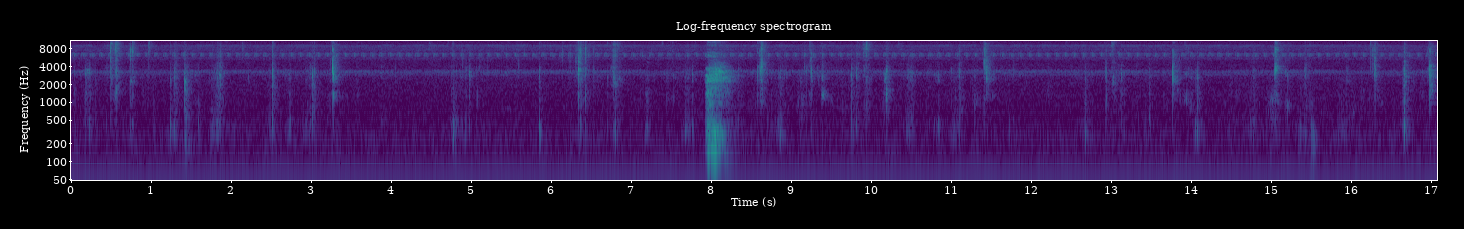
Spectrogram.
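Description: Close-up mouth sounds of eating spicy chicken feet: soft chewing, lip-smacking and scattered small clicks, with one louder short mouth noise about eight seconds in as a foot is brought to the mouth.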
